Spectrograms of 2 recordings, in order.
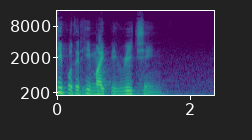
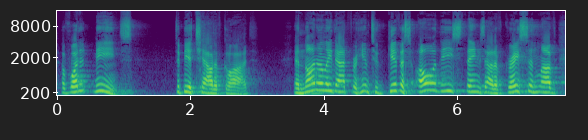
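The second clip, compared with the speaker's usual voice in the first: rising, louder fervent preaching; building sermon climax; 3 semitones higher, 5 dB louder than usual. Acted. Preacher lifting the congregation toward heaven, fervent and loud. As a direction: swell with awe toward glory.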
